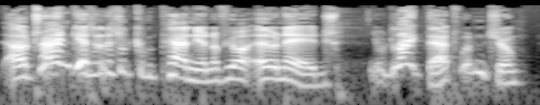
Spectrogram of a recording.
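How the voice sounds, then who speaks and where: A man voicing a prim, fussy spinster lady in a storybook reading, with a high, fluttering and hesitant manner. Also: wildly swooping pitch, fairly quick, gravelly, sharp tone, no echo, clean studio sound, full character voice.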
